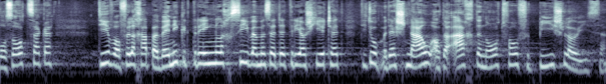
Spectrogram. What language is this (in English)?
Swiss German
